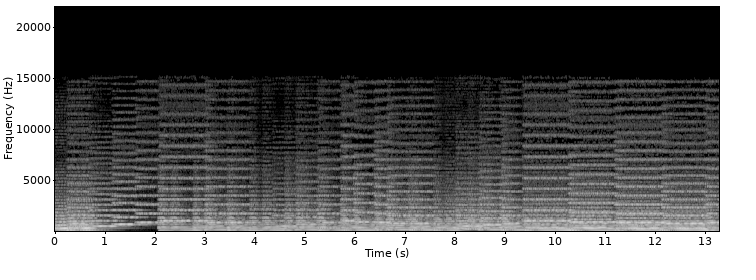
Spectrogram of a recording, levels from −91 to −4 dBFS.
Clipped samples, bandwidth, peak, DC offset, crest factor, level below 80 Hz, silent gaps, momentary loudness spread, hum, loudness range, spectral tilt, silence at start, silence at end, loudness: under 0.1%; 15.5 kHz; -10 dBFS; under 0.1%; 16 dB; -54 dBFS; none; 7 LU; none; 5 LU; -5 dB/octave; 0 s; 0 s; -25 LUFS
